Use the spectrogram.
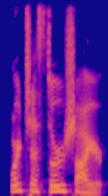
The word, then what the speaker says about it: Worcestershire: Worcester, tu sais c'est où, Worcester? Worcester. Ah, c'est ça, c'est Worcester. Oui, je sais que c'est en Worcester, Angleterre. Shire. Shire. Worcestershire. C'est facile quand tu le sépares.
